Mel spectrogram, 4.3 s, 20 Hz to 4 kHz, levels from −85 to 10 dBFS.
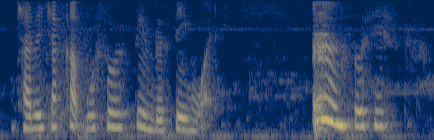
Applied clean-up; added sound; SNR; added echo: none; none; none; none.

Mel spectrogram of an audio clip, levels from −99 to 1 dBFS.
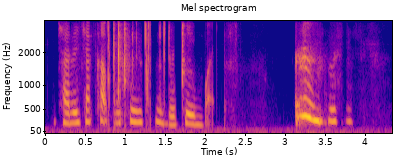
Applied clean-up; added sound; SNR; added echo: neural diffusion model UNIVERSE++.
